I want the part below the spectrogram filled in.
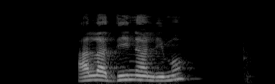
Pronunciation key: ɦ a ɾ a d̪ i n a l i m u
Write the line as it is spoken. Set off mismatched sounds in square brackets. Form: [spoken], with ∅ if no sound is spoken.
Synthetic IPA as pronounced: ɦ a [l] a d̪ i n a l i m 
